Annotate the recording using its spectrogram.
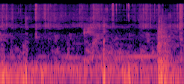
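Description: Footsteps on wood-chip mulch and dry leaves: faint, scattered crunches and clicks.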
